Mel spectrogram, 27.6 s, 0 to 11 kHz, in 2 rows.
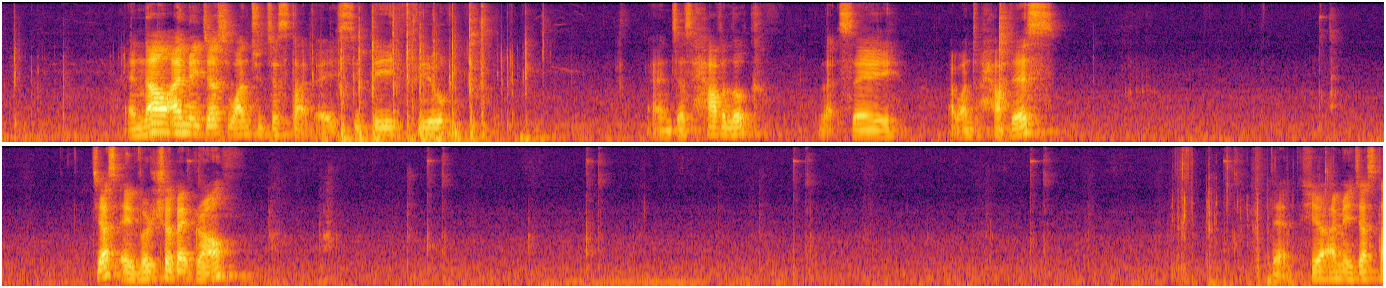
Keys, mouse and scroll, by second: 0.6 typing, 1.6-3.2 drag, 3.0-5.1 typing, 6.5 typing, 10.2-11.3 drag, 11.3-13.4 scroll down 5, 13.4-15.9 middle drag, 13.4 scroll, 15.9-16.6 drag, 16.6-18.1 middle drag, 16.6-18.3 scroll down 14, 18.3-26.3 drag, 26.5 click, 27.4-27.6 typing.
